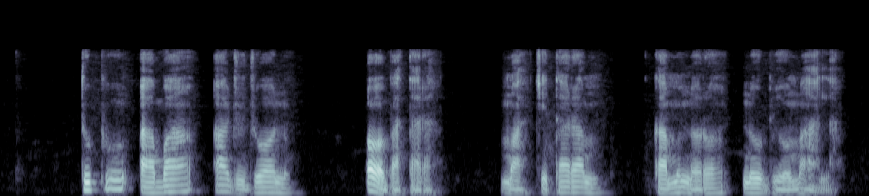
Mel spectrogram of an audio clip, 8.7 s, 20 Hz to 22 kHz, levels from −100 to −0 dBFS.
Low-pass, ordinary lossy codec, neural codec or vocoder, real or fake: none; none; none; real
